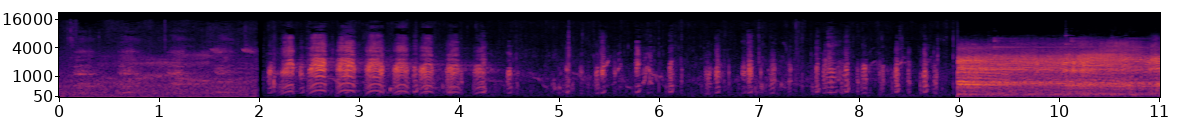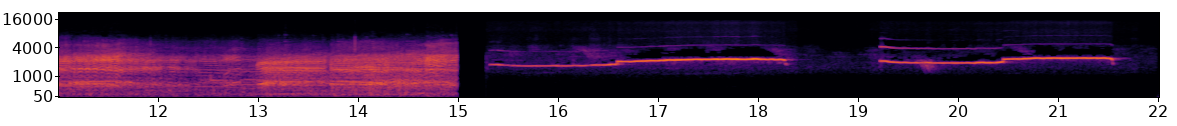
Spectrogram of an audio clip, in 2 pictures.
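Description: A run of edited animal sounds: several seconds of fast clicks, then a flock of sheep bleating over one another, then a few long whistled notes, each held steady, the later ones higher in pitch.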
